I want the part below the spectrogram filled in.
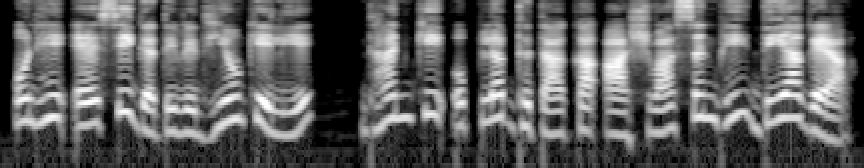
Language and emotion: Hindi, neutral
